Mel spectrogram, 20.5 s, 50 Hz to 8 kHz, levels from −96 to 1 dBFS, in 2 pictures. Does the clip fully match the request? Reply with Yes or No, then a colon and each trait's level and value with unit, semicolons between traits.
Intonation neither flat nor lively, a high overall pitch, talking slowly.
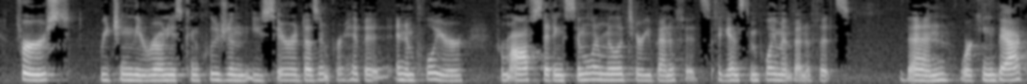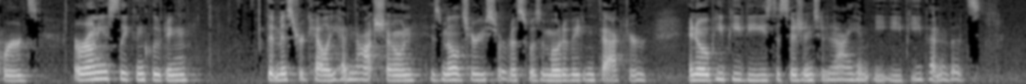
No: narrow, 1.4 semitones; high, 200 Hz; slow, 130 wpm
